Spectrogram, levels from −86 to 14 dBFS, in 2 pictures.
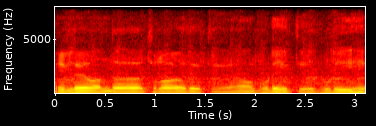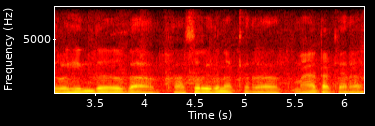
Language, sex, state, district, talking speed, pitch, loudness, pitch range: Kannada, male, Karnataka, Bijapur, 135 wpm, 115 Hz, -18 LUFS, 105-120 Hz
